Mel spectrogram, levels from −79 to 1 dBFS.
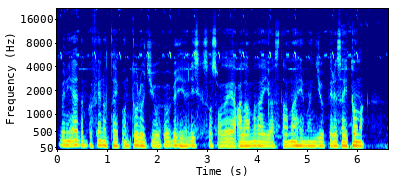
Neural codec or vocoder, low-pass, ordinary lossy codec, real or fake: none; none; none; real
